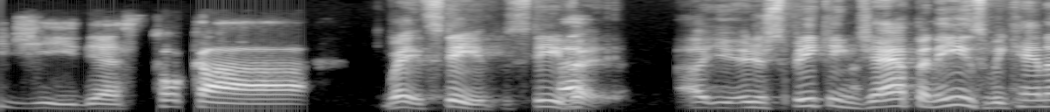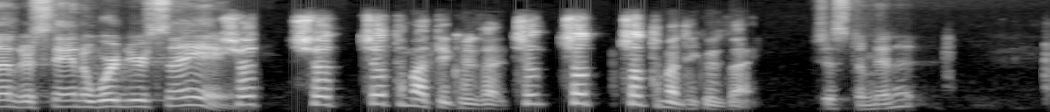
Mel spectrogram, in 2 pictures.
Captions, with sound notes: - Wait, Steve, you're speaking Japanese. We can't understand a word you're saying. - (speaking foreign language) - Just a minute.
